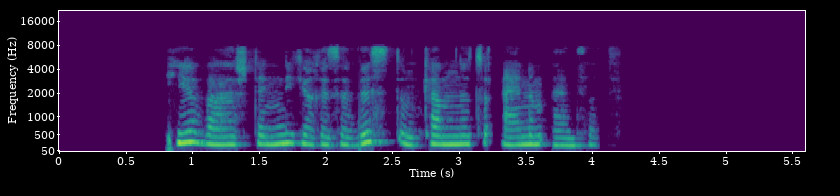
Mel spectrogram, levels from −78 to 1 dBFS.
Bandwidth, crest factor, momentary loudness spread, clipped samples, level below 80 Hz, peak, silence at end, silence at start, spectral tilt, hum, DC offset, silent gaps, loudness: 8.2 kHz; 18 dB; 10 LU; under 0.1%; -60 dBFS; -8 dBFS; 1.55 s; 0.8 s; -4 dB/octave; none; under 0.1%; 3.28-3.32 s; -24 LUFS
